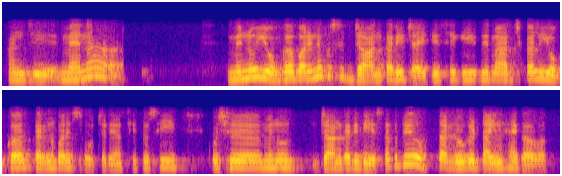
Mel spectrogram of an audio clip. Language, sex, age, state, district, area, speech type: Punjabi, male, 18-30, Punjab, Kapurthala, urban, conversation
